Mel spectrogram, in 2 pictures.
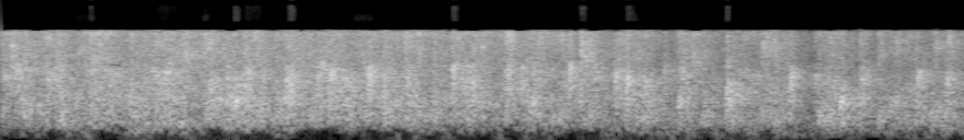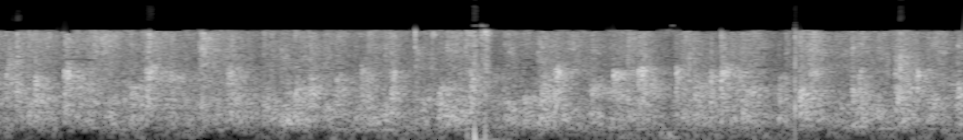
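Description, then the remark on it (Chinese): Loud, sustained applause from a large crowd, a dense crackle of many hands clapping that stays steady and full for the whole stretch with no voices standing out. “好，掌声再热烈一点。”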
